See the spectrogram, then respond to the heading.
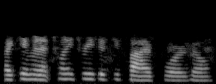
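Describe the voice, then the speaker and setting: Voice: medium pitch, steady tone, fast. Police dispatcher on tinny radio. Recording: tinny, narrow-band police radio transmission.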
